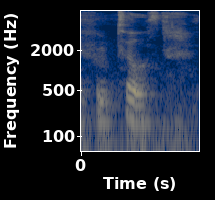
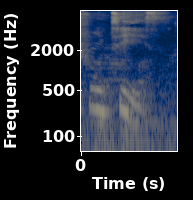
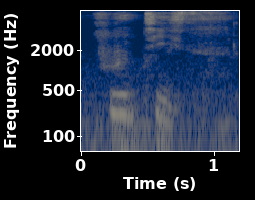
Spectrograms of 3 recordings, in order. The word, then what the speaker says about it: Fructis: So, um, I started off using Echo Gel, and I started off using Garnier Fructose. Uh, I said fructose in my last video, but it's Fructis. Garnier Fructis.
